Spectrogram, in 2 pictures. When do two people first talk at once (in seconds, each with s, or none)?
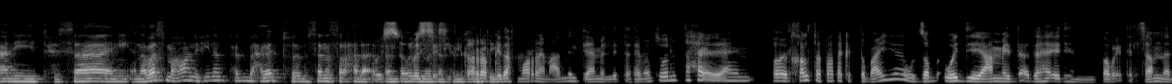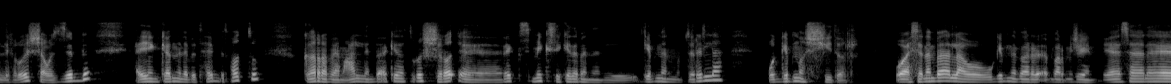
3.7 s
